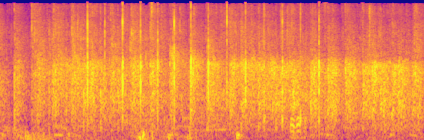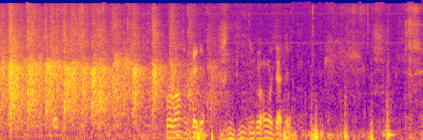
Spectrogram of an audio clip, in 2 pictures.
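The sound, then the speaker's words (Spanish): An audience claps loudly in a dense, steady burst of applause that thins out after several seconds, and then a man starts speaking as the last scattered claps fade. “Un fuerte aplauso.”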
